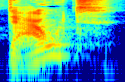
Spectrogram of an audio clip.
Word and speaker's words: Douthat: They have found this, like, both through David French, who and also Ross Doubt. Is that how you pronounce his last name? The New York Times opinion columnist? – I've never pronounced it that way, but yes. – Well, it's important that we reference... that's how I've always said it, but maybe it is Doubt. Like, I don't know. – I want to say it's Doubt because I want to say that's what they said. I could be wrong, but I want to say they pronounced it Doubt. Anyway, if I'm getting it wrong, but D-O-U-T-H-A-T.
